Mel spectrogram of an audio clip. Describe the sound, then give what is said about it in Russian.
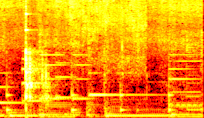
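Food sizzles steadily in a hot frying pan as mushrooms go in, with a few clinks and scrapes of a utensil against the pan. No one speaks. “Поехали грибочки.”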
